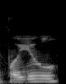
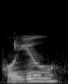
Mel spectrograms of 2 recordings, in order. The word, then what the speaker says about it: Poyoo: And the Poyoo, I do read rhyme. And the rhyming, my boss is called Spoto.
